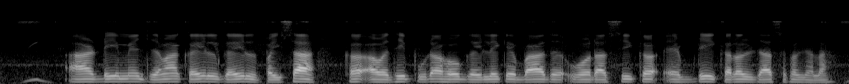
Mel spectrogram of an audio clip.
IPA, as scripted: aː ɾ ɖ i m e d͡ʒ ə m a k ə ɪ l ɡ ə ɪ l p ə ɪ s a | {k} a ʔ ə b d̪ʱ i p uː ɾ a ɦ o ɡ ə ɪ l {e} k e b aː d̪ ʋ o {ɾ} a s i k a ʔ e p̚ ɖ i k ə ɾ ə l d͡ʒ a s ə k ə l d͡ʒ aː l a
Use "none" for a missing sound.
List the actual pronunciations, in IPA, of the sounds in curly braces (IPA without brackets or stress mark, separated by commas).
k, e, ɾ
